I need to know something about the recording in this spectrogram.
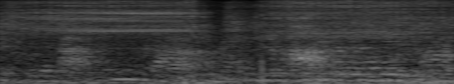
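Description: Small electric motor buzzing steadily as it drives the plastic gears of a toy bevel gear transmission model, with people talking over it.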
